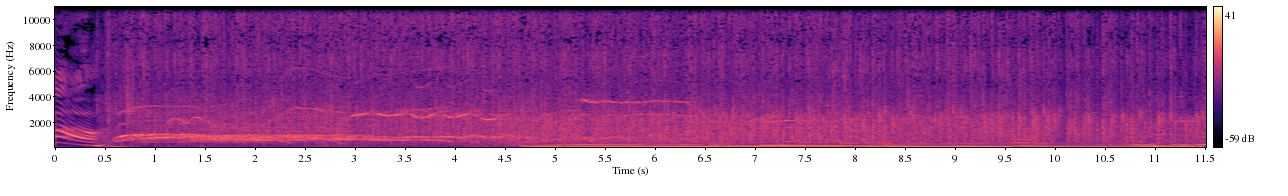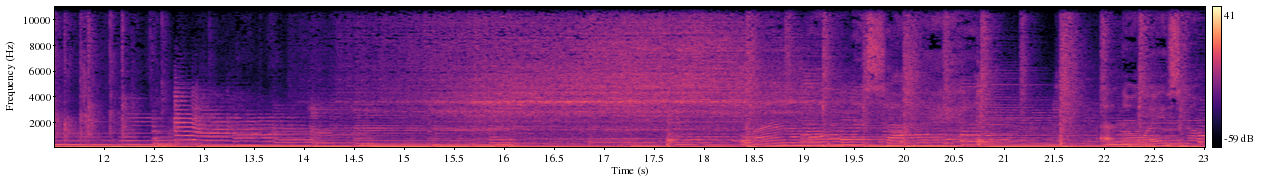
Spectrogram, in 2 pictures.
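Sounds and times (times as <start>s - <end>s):
audience clapping and cheering for a musician: 0.0s - 12.7s
music: 4.2s - 22.9s.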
